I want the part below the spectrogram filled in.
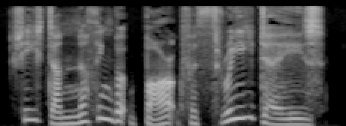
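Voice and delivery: ordinary talk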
